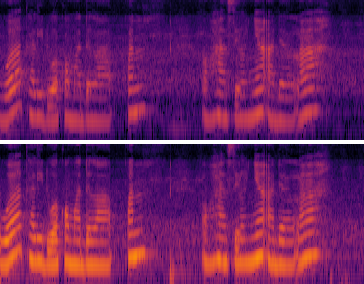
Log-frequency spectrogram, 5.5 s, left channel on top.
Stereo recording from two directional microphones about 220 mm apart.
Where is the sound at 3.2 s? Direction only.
10° right (ahead or behind).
